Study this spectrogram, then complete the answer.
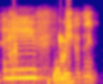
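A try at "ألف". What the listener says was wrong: আলিফ। আলিফে আলিফে কিন্তু আলিফ কিন্তু ভাইয়া শোনো ভালো করে, আলিফে কোনো টান হবে না, হ্যাঁ? শুধু আলিফ। হ্যাঁ, আলিফ এটা কখনোই টান হবে না এখানে।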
